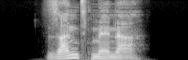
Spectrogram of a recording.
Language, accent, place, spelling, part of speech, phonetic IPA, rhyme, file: German, Germany, Berlin, Sandmänner, noun, [ˈzantˌmɛnɐ], -antmɛnɐ, De-Sandmänner.ogg
- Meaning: nominative/accusative/genitive plural of Sandmann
